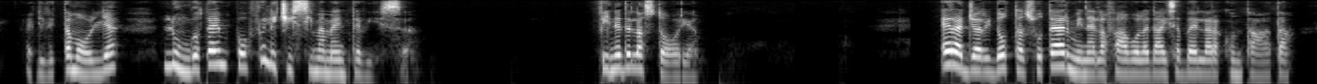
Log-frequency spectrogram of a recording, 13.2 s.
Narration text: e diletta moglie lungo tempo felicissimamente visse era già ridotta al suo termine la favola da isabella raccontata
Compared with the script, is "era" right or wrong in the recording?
right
